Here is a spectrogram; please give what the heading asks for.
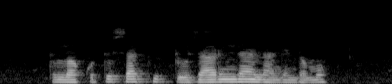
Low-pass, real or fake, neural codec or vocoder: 7.2 kHz; real; none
